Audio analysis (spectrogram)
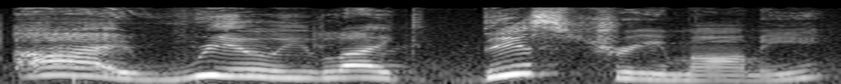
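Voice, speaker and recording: A sweet, earnest four-year-old cartoon boy, with a very high, animated voice. He speaks slowly and eagerly, with clear music playing behind him. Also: full character voice. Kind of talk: preschool cartoon dialogue.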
